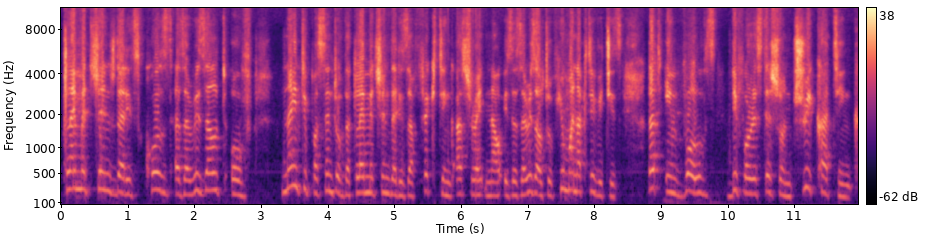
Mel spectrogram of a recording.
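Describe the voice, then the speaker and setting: A young speaker from Uganda addresses an online summit. The delivery is earnest and heartfelt, at a mid pitch, repeating key phrases for weight. The audio comes through a video call. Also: moderate pace, rough recording. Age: young adult. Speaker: youth speaker. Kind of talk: prepared speech at an online summit.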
